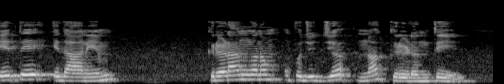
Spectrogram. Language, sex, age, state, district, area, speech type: Sanskrit, male, 18-30, West Bengal, Bankura, urban, spontaneous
